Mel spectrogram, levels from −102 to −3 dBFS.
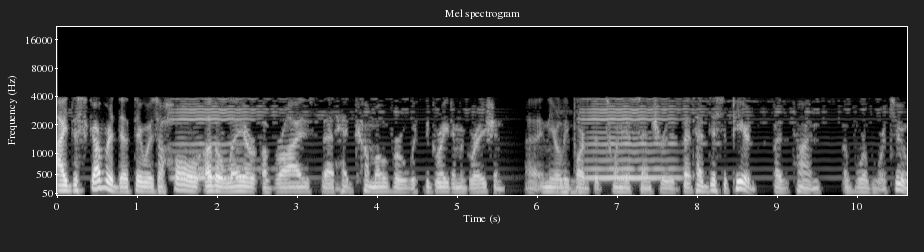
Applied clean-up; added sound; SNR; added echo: classical method spectral subtraction.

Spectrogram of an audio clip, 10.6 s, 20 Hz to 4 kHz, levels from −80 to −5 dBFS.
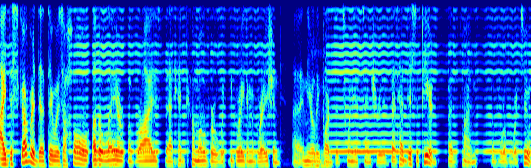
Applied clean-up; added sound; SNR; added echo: neural mask model RNNoise.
